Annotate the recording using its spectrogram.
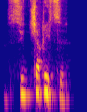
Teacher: emphasizes the second syllable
